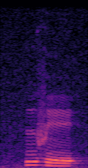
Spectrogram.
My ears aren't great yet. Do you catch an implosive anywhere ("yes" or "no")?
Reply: no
